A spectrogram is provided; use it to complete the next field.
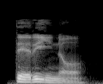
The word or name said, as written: Terino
